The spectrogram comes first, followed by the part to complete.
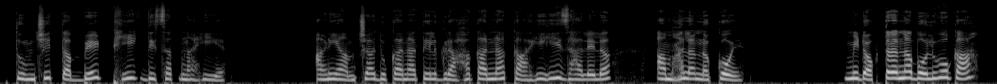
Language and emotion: Marathi, fearful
